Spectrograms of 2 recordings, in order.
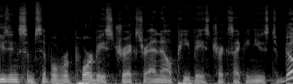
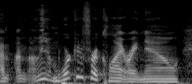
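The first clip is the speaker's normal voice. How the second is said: ordinary delivery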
